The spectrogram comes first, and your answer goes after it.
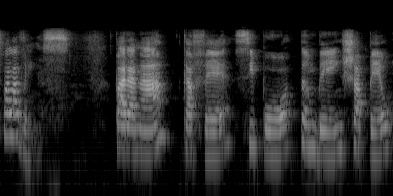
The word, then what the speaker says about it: Paraná: Olha a palavra Paraná. Paraná termina em A, não termina em A? Olha só o que eu disse aqui nesse primeiro quadrinho. Eu vou acentuar as palavras oxítonas terminadas em A. Tá aqui, ó. Oxítona terminada em A. Leva acento gráfico.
